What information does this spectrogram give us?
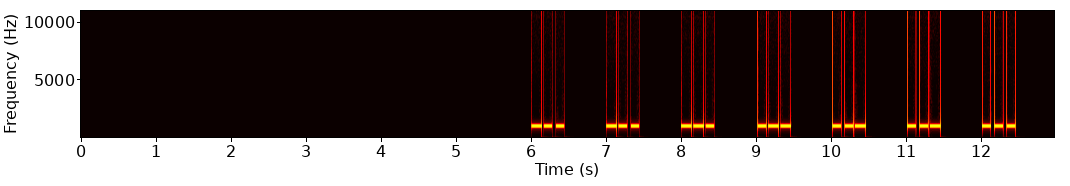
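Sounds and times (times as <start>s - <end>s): electronic timer alarm beeps: 6.0s - 12.5s.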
